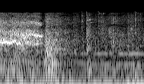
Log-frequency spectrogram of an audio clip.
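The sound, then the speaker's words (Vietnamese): A motorbike skids on a road as both brakes are clamped hard, giving a loud, broad scraping rush for just under a second before it cuts off into a lower, steady noise. “Tôi lúc này hoảng loạn thật sự, sự sợ hãi lên đến tột độ và theo phản xạ tôi bóp chết hai phanh của xe.”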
